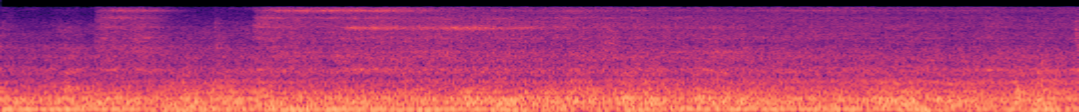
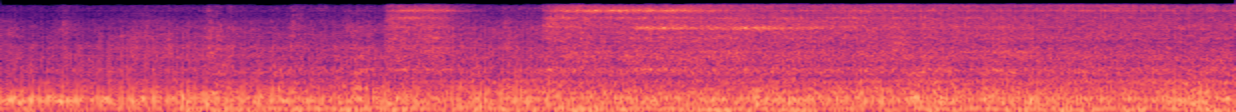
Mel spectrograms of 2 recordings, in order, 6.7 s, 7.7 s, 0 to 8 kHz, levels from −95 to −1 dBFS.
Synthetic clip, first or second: second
